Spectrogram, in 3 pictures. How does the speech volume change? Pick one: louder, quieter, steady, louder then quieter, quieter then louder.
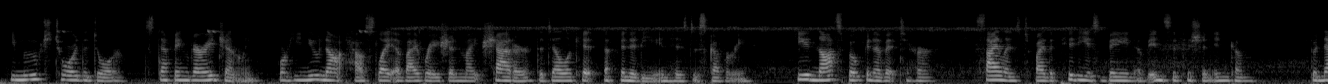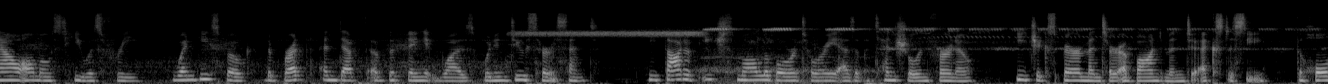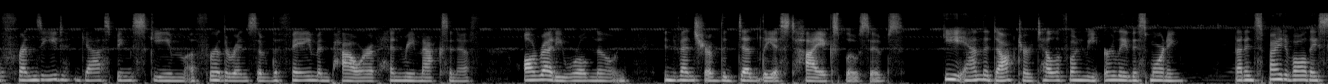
louder.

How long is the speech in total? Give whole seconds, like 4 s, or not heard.
40 s.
